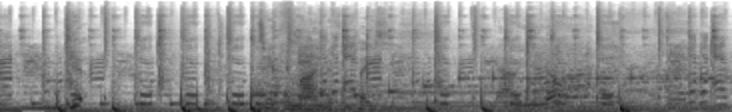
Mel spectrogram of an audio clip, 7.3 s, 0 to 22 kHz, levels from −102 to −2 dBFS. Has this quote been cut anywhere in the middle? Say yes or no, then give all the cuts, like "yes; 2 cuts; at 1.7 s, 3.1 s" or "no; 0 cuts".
no; 0 cuts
